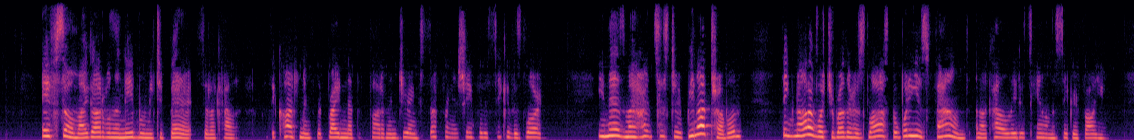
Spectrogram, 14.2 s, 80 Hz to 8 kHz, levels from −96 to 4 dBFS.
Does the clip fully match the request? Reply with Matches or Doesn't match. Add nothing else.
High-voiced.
Matches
